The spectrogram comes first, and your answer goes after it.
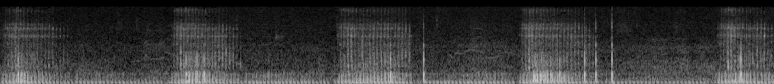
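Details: Kittens purring: a steady low rumble runs throughout, broken by louder breathy surges at roughly 0, 2, 3.5, 5.3 and 7.5 seconds, with a few sharp clicks.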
